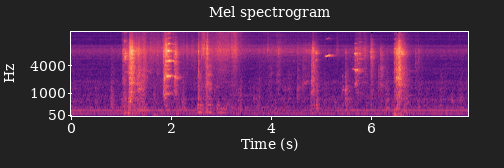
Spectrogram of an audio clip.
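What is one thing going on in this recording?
Wet laundry tumbles and thumps inside a washing machine drum.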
